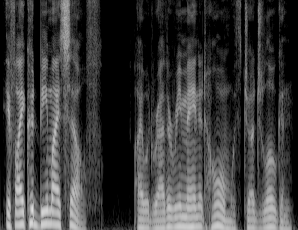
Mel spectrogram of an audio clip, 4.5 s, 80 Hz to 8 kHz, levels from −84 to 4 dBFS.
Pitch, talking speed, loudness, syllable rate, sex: 120 Hz, 190 wpm, -18 LUFS, 4.9 syllables/s, male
